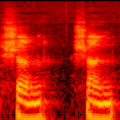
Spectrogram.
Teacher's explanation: And then we end with a syllabic N, going right from that SH sound. So the T here, the T-I-O-N, rather than any kind of form of T sound, is an SH sound, shun.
